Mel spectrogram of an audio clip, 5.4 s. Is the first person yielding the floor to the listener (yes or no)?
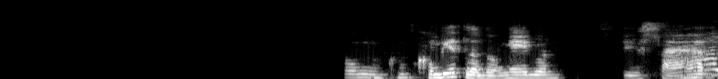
yes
